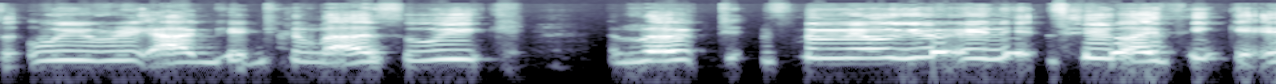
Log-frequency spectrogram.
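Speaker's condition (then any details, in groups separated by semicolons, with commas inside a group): Cerebral palsy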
